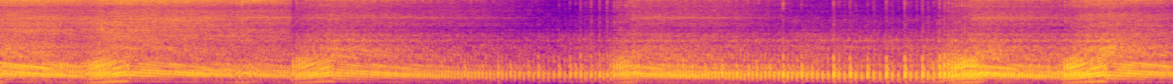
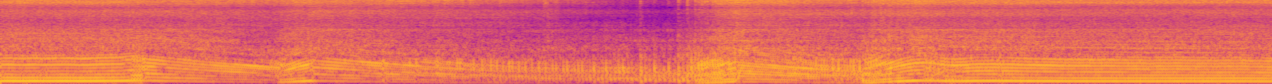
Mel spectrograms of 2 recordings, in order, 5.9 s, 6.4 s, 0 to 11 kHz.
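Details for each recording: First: Poulan 3400 Countervibe (Craftsman 3.4) vintage chainsaw cutting wood after lowering the carburetor diaphragm metering lever that was set too high and caused loading up and bogging; revs up strongly into each cut, holds speed, drops back cleanly, running right. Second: Poulan 3400 Countervibe (Craftsman 3.4) vintage chainsaw loading up, smoking and flooding while cutting wood; revs sag and drag down repeatedly under load then struggle back; running rich because the carburetor diaphragm metering lever was set a little too high.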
